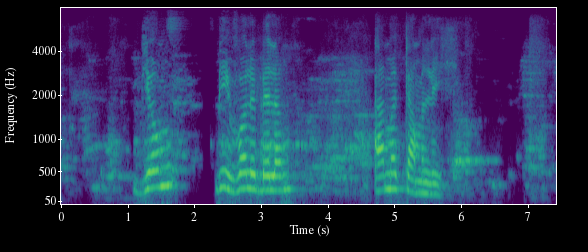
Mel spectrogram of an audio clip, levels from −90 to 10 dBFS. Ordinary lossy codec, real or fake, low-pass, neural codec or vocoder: Opus, 16 kbps; real; 7.2 kHz; none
